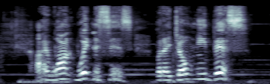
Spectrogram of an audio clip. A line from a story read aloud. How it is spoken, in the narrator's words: he kind of hisses back at Rustler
